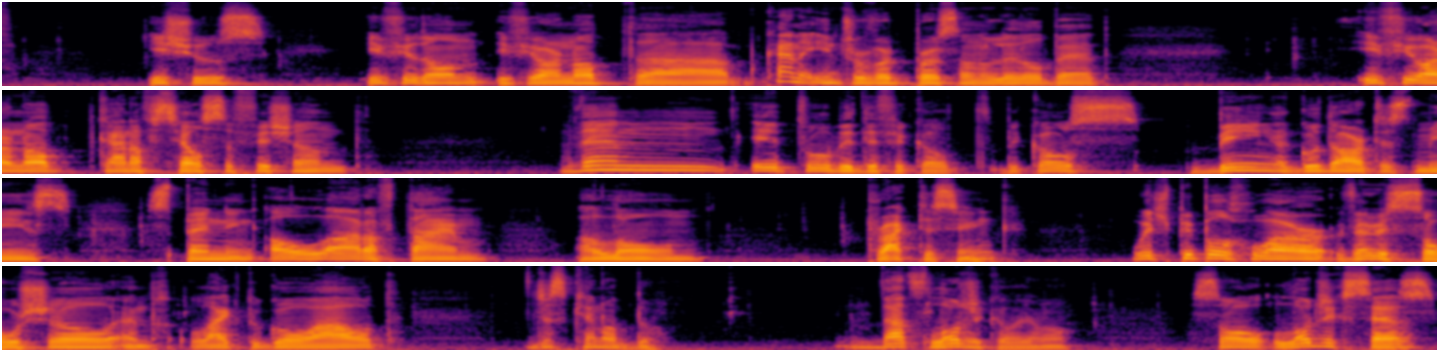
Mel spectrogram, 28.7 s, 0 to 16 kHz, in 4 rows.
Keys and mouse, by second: 14.5-28.7 ctrl+alt+right drag.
